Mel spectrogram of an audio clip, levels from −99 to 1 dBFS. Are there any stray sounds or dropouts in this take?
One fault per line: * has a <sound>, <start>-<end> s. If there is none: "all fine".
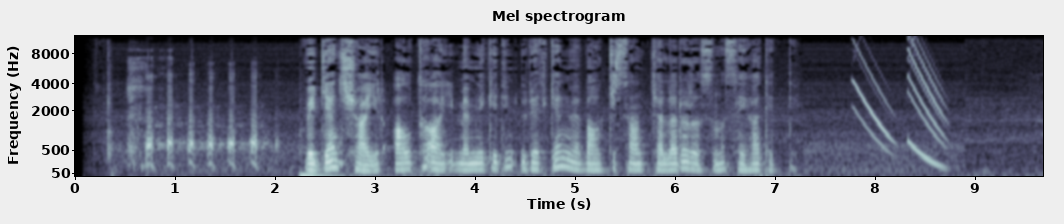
* has a laugh, 0.5-2.1 s
* has a chirp, 7.8-8.8 s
